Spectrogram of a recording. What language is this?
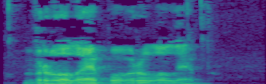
Serbian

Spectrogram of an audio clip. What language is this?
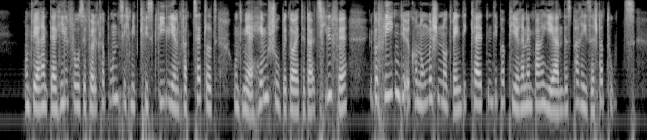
German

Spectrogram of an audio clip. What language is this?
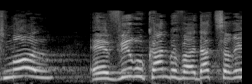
Hebrew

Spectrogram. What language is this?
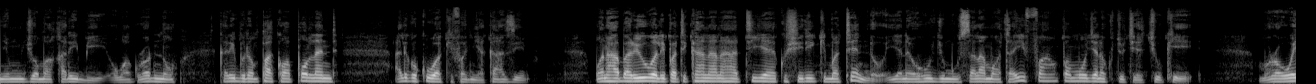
Swahili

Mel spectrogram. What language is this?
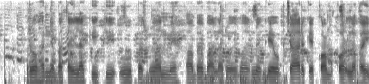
Magahi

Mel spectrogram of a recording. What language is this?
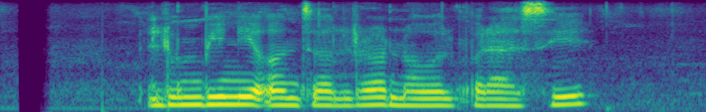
Nepali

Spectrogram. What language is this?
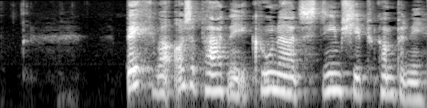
Danish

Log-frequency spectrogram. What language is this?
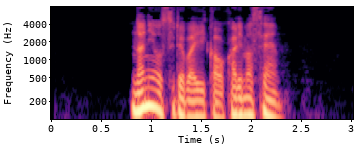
Japanese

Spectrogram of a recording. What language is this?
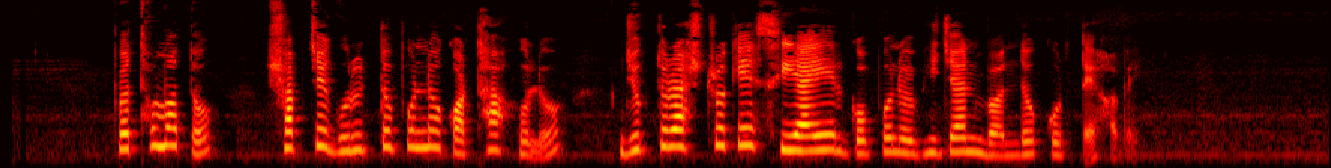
Bangla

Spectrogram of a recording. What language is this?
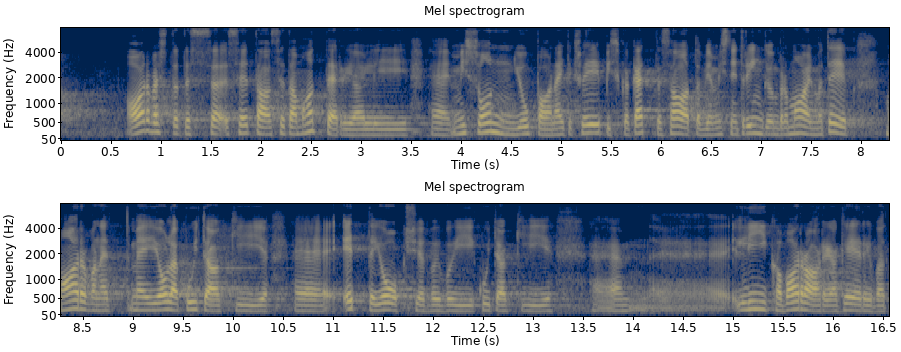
Estonian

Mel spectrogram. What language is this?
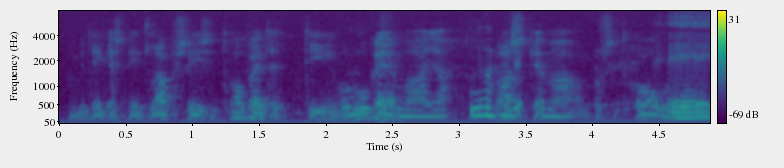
Finnish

